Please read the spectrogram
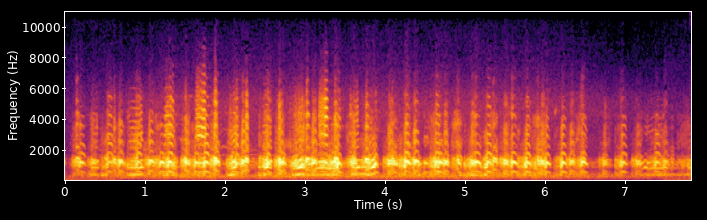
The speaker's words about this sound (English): As their name suggests, Canada geese are not native to this country, having been introduced from North America about 300 years ago.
